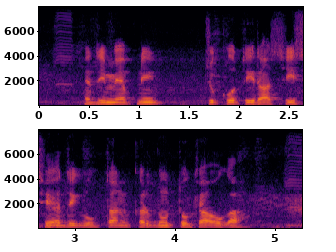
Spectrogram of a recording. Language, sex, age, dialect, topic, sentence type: Hindi, male, 25-30, Marwari Dhudhari, banking, question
